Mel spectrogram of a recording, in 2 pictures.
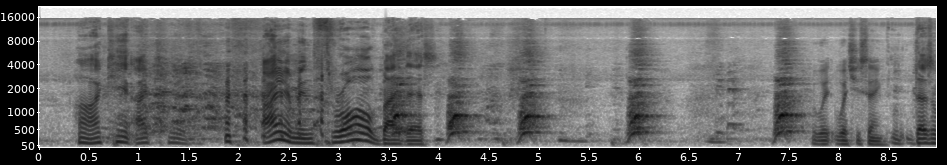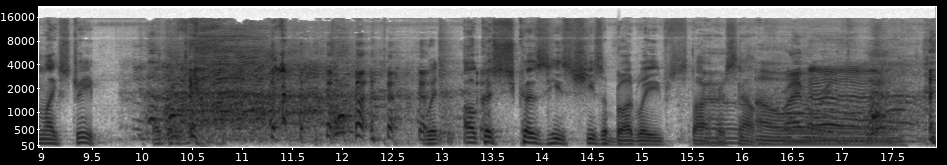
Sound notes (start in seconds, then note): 7.3 Macy barks; 9.8 laughter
